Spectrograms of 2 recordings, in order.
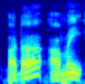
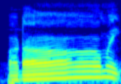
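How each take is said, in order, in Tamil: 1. சொல் இரண்டு தனிப் பகுதிகளாகப் பிரிந்து ஒலிக்கப்படுகிறது. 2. சொல் ஒன்றாக இணைந்த ஒரே அலகாக ஒலிக்கப்படுகிறது. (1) "அப்படி படிக்கக்கூடாது" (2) "அப்படி படிக்கணும்"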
